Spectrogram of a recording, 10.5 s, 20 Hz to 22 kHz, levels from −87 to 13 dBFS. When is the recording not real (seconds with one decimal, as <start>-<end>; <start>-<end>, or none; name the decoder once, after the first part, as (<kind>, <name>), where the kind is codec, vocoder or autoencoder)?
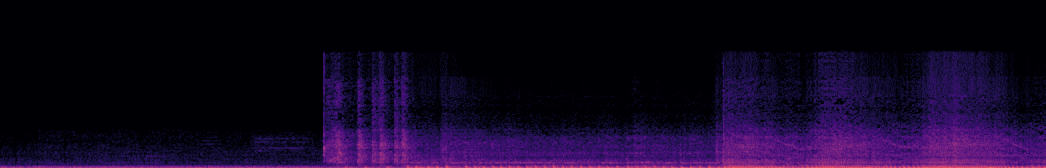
4.2-7.3 (codec, SNAC); 9.2-9.9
